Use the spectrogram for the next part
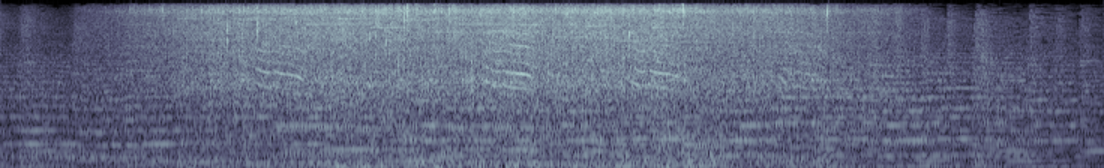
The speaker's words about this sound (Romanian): Și El este acela care a făcut să pogoare apă din cer, cu măsură cuvenită.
